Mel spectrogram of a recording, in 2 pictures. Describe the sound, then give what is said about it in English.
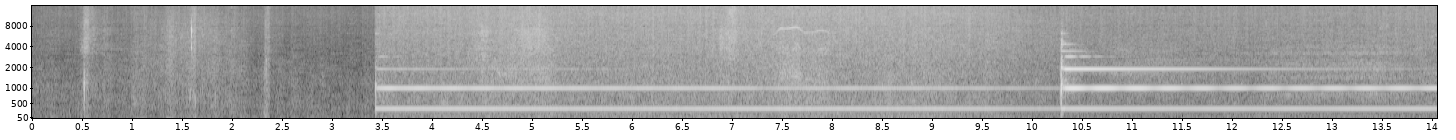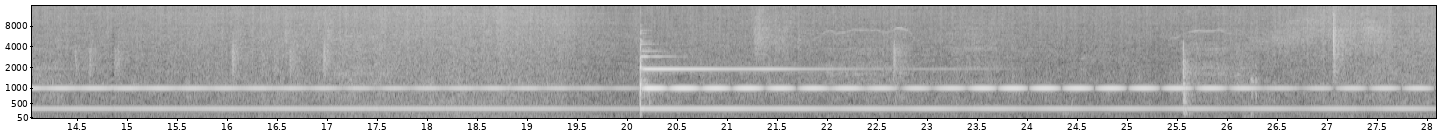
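A meditation bell is struck three times, each strike blooming into a long, steady, humming resonance with bright overtones that barely fade before the next ring. No voices are heard. “Orient yourself to hearing the vibrations of the bell with your whole body.”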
